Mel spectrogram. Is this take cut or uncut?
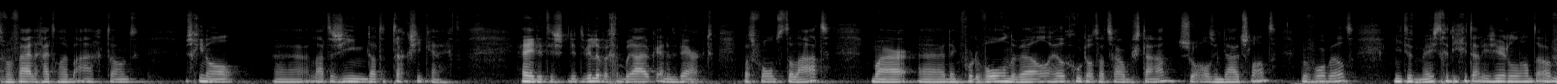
cut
